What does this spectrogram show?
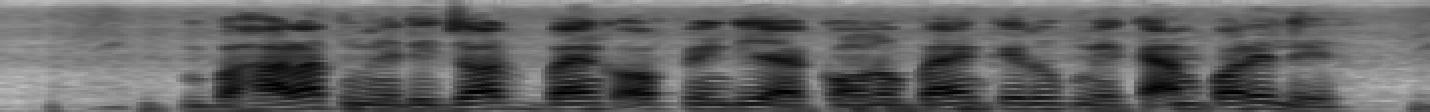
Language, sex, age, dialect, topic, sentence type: Bhojpuri, male, 18-24, Southern / Standard, banking, statement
